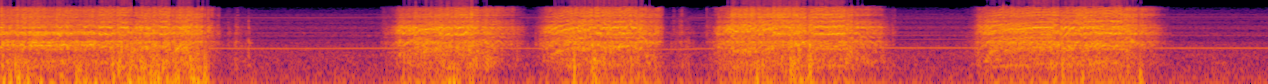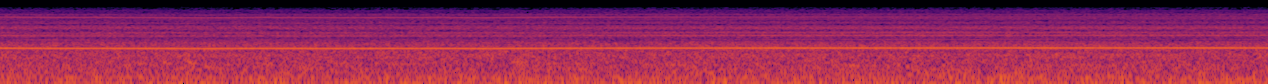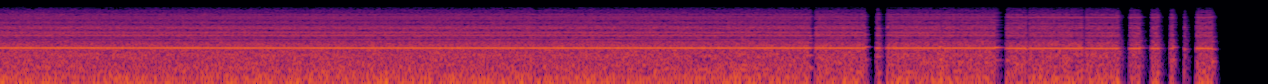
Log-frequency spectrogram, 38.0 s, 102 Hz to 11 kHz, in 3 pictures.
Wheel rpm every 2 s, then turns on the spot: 210, 30, 110, 100, 80, 130, 0, 0, 0, 0, 0, 0, 0, 0, 0, 0, 0, 0, 0.
2-4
